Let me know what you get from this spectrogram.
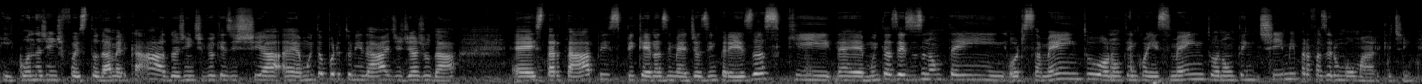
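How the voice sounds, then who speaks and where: A woman in her forties, from Brazil, a marketing expert guest on a podcast, explaining her career in steady, articulate speech with frequent fillers. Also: medium pitch, normal speed. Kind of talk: conversational podcast interview. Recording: clear background noise.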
